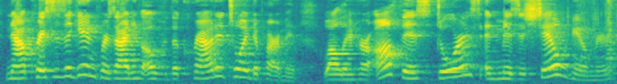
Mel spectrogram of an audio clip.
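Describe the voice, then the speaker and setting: Bright-voiced woman narrator in a roomy space. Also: mid-range voice, lively intonation, fairly quick. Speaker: announcer and narrator. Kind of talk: scripted radio play narration.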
